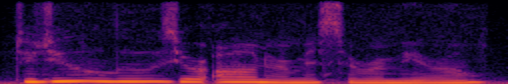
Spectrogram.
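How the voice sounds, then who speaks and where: A woman's voice: a little high, animated, normal speed, mellow. Woman as a haughty, menacing young council man. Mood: cold probing. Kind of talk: amateur radio drama reading.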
